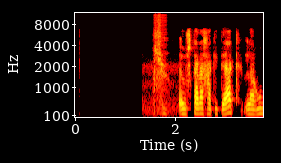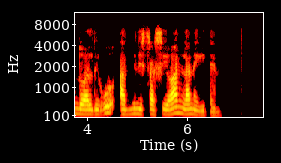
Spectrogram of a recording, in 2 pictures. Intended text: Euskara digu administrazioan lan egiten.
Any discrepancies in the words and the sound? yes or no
yes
